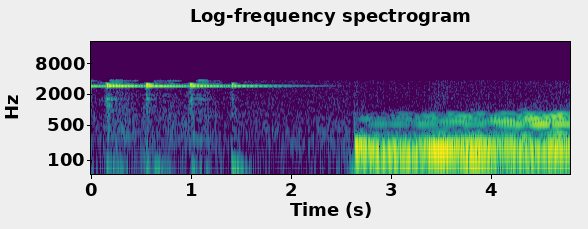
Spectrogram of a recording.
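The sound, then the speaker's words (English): A small bell on a shoemaker's shop door tinkles with four quick, bright rings that fade away, then a steady, humming musical tone takes over. “He laughed out loud, and just as he did, the bell on his shop door tinkled along with his laughter.”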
